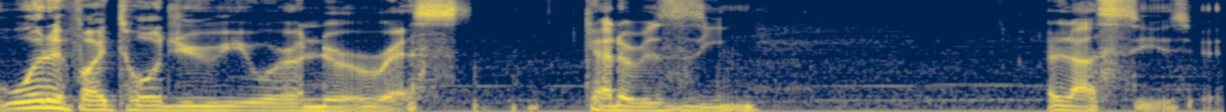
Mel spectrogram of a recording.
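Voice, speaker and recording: Against clear background noise, a man in a put-on character voice speaks at a fairly low pitch and moderate pace, with long, frequent pauses. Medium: game stream. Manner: blunt, gruff.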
